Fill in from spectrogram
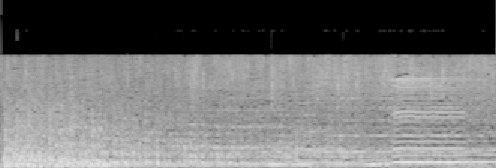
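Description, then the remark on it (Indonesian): Heavy rain pours in a dense, steady roar, and partway through a low sustained hum of music or drone rises beneath the downpour. “Akhirnya aku berkata pada Uji dan temanku Iman untuk menembus hujan”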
